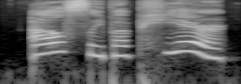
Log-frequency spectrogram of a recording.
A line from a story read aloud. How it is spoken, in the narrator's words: said Heidi happily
